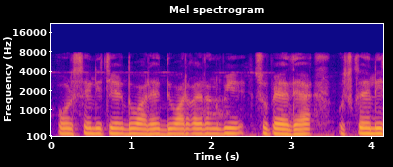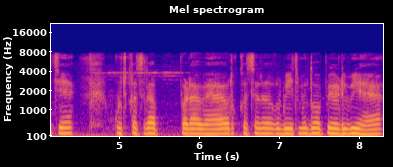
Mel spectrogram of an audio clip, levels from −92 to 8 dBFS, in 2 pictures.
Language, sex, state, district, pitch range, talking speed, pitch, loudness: Hindi, male, Uttar Pradesh, Saharanpur, 170-185 Hz, 200 wpm, 175 Hz, -16 LUFS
